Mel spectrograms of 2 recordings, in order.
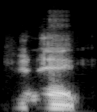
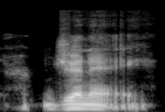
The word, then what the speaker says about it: Janae: Do you pronounce it Janie or Janane? Janae. Janae is how you pronounce it.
